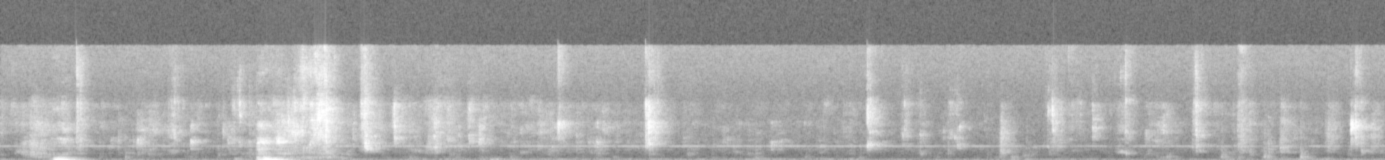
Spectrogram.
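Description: Close-up eating sounds from people eating with their bare hands: scattered small wet clicks and smacks of lips and fingers as food is put in the mouth and fingers are licked. In the first three seconds there are two brief low voice sounds.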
